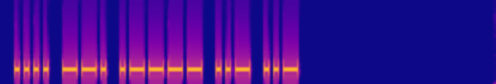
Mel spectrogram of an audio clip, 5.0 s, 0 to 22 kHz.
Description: Morse code, heard as a keyed tone, about 25 wpm, 700 Hz. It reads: HG1UU
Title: DXCC-100 Call Signs - 5 Characters - 25wpm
